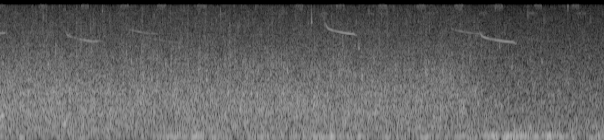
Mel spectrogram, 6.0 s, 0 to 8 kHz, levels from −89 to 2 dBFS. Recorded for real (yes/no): yes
